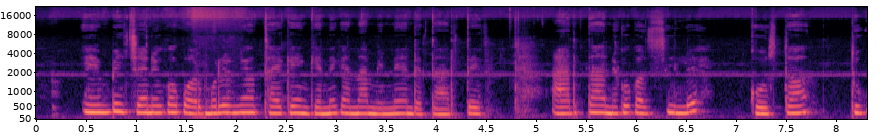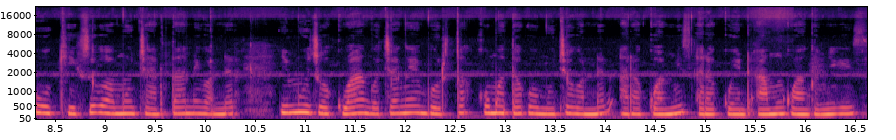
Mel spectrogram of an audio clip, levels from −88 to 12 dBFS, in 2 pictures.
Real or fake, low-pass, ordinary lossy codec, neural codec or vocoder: real; none; none; none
